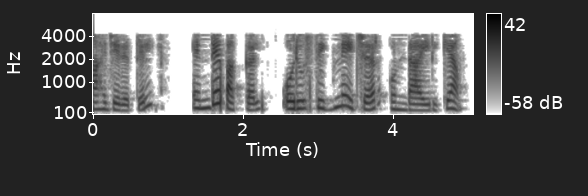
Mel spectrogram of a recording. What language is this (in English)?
Malayalam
